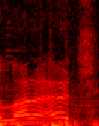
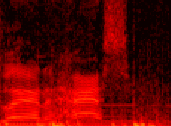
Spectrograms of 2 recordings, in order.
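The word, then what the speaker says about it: Lannahechee: no no no no no no the the lahache it runs right near here yeah but it's pronounced lanahassee why is everything in English said differently than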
